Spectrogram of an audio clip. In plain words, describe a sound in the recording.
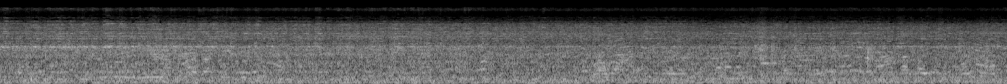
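A crowd of people talks and shouts excitedly nearby.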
